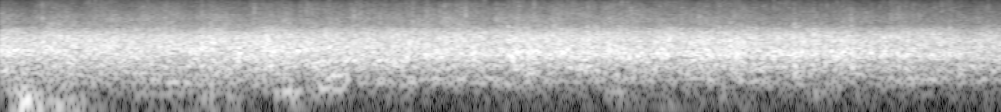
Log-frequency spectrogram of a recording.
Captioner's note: audience applauding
